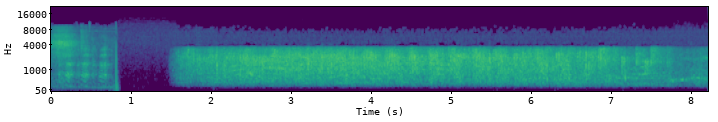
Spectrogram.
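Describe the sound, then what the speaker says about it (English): A brief voice, then a short pause, then loud, sustained applause from a large audience, full and even, carrying on to the end. "How about a big round of applause for Professor Fossum?"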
